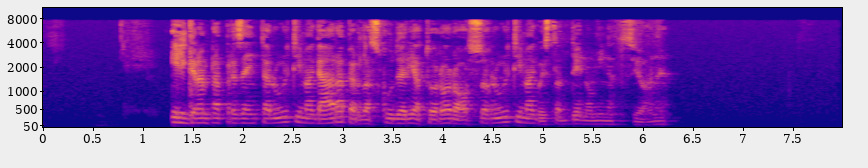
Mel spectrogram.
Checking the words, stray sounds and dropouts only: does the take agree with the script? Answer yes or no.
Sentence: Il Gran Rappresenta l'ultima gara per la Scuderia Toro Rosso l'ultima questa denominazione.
yes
